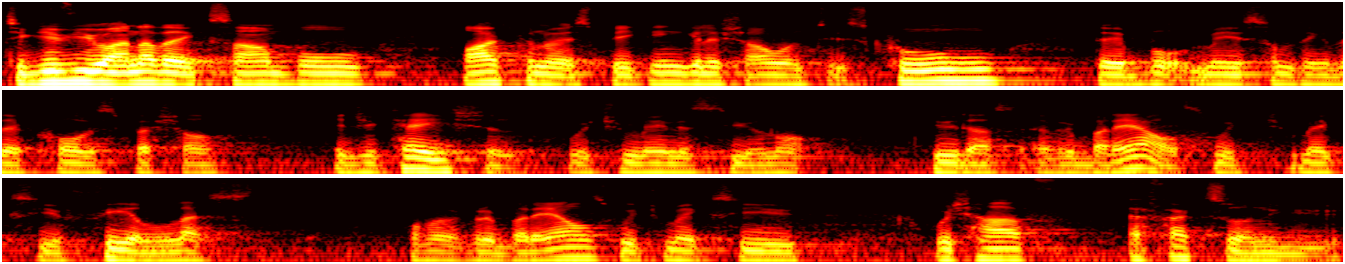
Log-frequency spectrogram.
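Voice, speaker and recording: Talking at a very fast pace, a man with a medium-pitched voice and a dark, mellow tone shows ordinary pitch variation. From Somalia. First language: Somali. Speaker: social enterprise CEO. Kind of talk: talk to a seminar audience. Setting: venue with live audience.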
